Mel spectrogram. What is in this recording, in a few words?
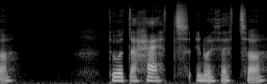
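"het" Welsh, spoken word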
